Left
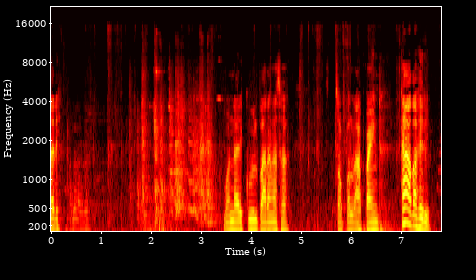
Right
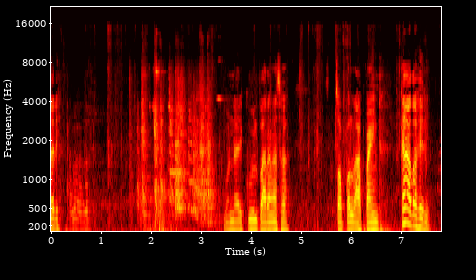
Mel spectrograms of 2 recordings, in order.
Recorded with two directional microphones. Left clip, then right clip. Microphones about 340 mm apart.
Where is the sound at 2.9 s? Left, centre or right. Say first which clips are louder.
Right 1 dB; centre.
